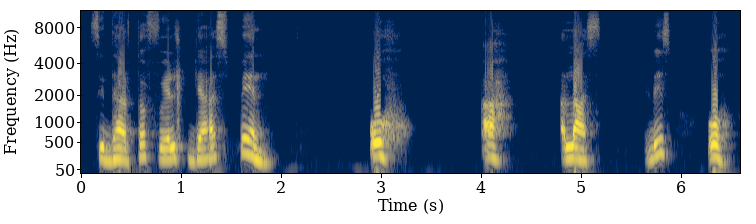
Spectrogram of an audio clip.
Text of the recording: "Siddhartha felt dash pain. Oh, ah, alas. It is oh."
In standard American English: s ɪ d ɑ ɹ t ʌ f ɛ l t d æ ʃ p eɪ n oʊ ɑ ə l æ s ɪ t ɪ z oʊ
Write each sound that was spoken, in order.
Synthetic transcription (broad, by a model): s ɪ d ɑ ɹ t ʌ f ɛ l t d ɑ s p eɪ n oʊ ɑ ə l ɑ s ɪ t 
